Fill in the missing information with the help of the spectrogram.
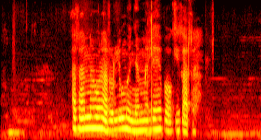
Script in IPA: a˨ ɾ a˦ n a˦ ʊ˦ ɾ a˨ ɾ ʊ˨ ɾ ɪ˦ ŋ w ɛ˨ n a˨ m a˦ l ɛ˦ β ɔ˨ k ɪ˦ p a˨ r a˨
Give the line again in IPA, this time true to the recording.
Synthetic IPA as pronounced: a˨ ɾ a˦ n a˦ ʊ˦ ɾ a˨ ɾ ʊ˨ l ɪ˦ m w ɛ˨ ɲ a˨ m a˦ l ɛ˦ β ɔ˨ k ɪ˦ k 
